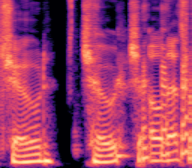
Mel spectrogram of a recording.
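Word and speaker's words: Ch'od: I love Chod. I love Rasa. I thought it was a little. The proper pronunciation is Chode.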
